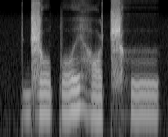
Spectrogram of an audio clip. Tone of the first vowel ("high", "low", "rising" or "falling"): low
